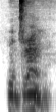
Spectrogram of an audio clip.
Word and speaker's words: Gudrun: And if he gave you a name, he probably gave you the name Gudrun. And would that mean anything to us? No. How do you spell that? G-U-N or G-U-D-R-U-U-N. Gudrun.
